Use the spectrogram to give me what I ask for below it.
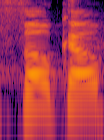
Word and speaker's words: FOCO: Guys, check out Foco, pronounced like Fort Collins, but it's F O C O.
